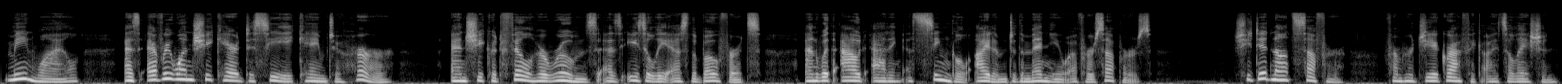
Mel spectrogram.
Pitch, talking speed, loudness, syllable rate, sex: 150 Hz, 160 wpm, -19 LUFS, 3.5 syllables/s, female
